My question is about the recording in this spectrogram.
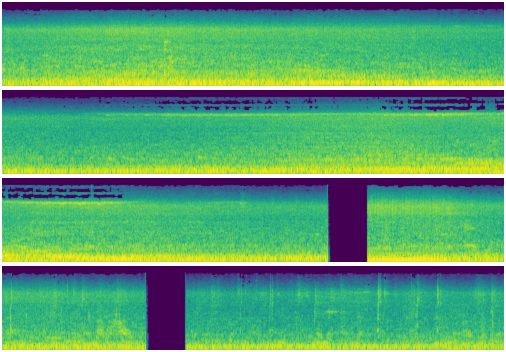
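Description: Steady outdoor background noise like road traffic, with people's voices talking in the background; the sound cuts out briefly twice in the second half.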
